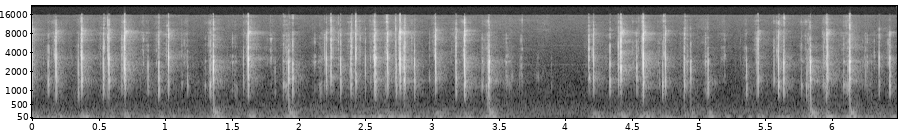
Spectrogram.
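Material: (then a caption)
Plastic. Both hands type continuously with their fingertips on a tenkeyless RGB mechanical keyboard with tactile switches and plastic keycaps on an aluminum frame. The result is a rapid run of sharp, bright clicks and clacks with very short ring, broken by a brief pause before the typing resumes.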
